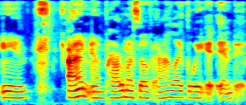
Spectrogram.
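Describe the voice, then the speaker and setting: With noticeable background noise, a woman speaks at a moderate pace in a fairly low pitch. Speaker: YouTuber. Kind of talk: casual TV recap. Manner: casual, chatty.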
